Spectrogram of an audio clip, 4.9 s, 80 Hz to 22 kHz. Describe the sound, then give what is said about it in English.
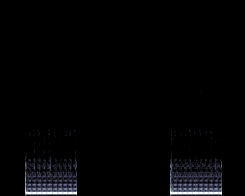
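Two steady electronic ringback tones from a telephone line while calling numbers found online and in 20th century phone books, each about a second long, separated by a few seconds of silence. Clear and fairly loud, with no voices. “Over the course of a couple of days, we scoured the internet and the 20th century phone books and called hundreds of numbers of what could be either of the original researchers, Dr.”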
